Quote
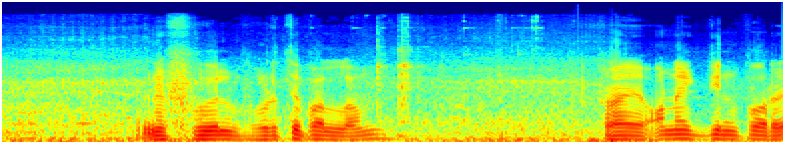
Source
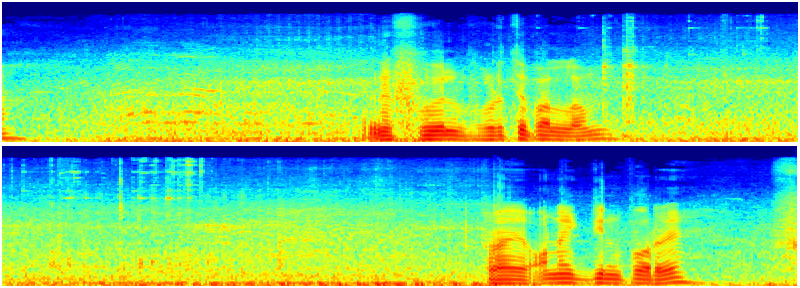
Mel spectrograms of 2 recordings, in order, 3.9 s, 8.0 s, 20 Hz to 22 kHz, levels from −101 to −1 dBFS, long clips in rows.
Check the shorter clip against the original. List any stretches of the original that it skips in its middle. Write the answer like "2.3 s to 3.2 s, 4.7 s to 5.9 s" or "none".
3.9 s to 6.2 s

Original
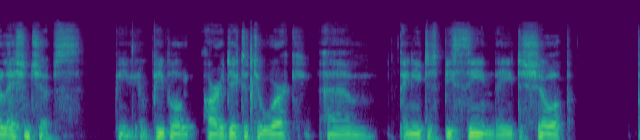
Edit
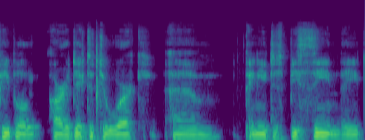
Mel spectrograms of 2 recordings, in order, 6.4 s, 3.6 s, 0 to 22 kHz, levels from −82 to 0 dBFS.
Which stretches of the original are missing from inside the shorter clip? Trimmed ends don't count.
none

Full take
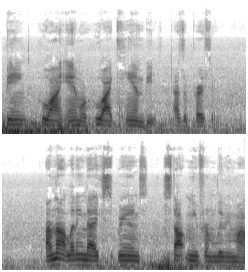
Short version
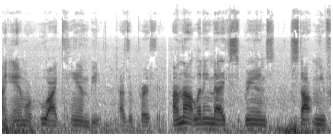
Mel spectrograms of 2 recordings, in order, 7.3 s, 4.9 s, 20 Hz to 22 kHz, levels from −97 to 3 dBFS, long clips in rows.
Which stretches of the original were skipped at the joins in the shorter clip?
3.2 s to 4.1 s

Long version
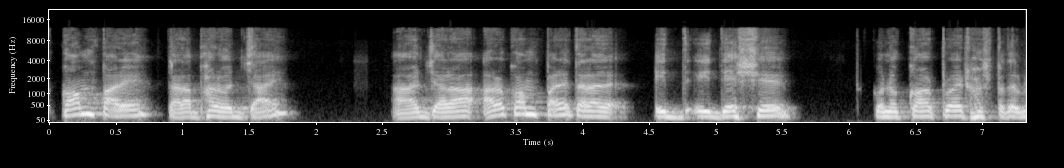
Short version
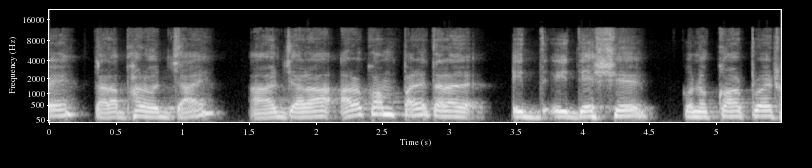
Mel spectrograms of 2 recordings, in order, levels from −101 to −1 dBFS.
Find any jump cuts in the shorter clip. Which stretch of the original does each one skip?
1.9 s to 2.5 s, 5.7 s to 6.0 s

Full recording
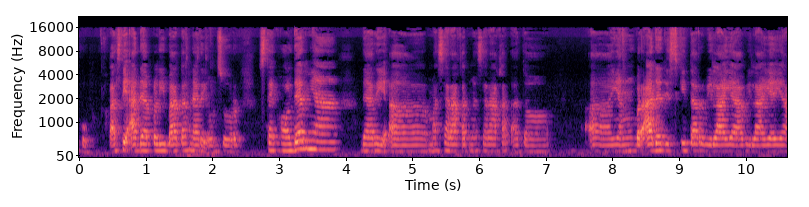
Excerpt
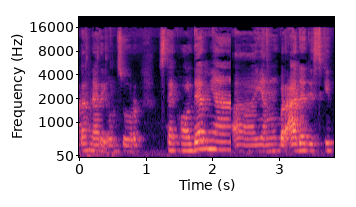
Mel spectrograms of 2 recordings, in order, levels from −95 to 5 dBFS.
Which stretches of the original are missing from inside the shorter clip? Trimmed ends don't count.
3.7 s to 7.6 s

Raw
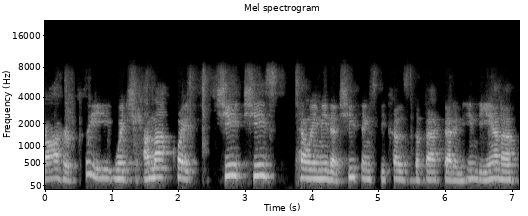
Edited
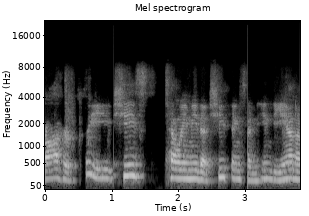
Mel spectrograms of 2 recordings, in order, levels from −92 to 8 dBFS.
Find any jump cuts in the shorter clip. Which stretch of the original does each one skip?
1.0 s to 3.0 s, 5.0 s to 6.2 s

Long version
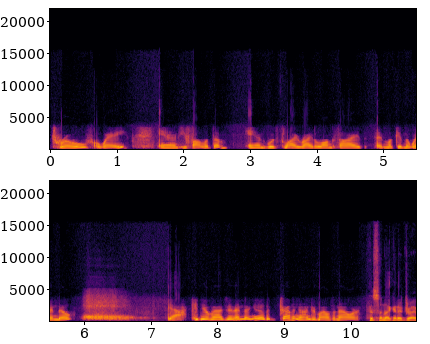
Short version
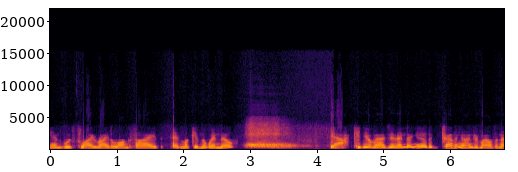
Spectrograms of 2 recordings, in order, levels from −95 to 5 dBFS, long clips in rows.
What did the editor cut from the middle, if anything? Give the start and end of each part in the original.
none

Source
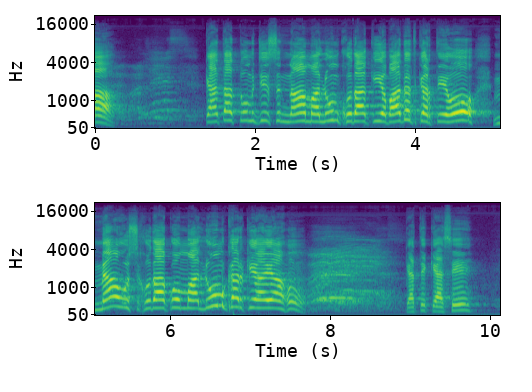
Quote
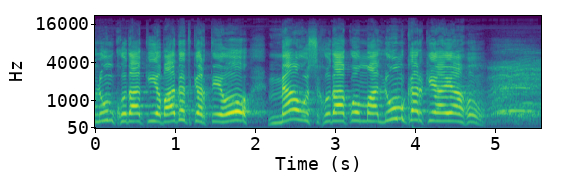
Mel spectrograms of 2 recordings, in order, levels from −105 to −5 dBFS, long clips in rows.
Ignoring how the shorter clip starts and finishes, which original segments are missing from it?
none

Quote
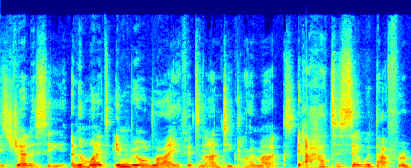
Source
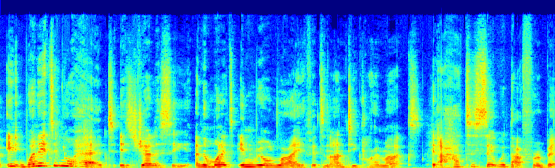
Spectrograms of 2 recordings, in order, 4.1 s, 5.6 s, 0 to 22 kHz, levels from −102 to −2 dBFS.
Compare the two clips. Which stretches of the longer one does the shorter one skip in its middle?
4.1 s to 4.2 s

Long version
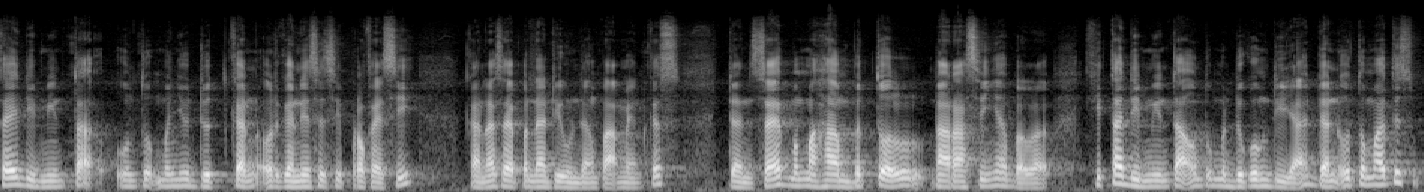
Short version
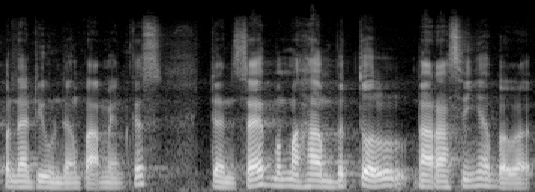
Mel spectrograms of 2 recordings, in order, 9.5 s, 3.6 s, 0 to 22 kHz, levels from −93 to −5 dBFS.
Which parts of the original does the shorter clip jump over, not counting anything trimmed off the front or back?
none

